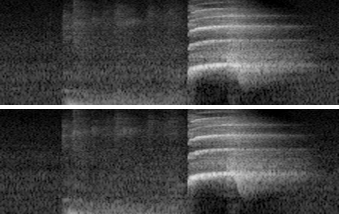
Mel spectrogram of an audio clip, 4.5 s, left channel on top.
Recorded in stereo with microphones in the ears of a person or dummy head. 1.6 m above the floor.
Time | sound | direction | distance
0.8 | a child speaking | 45° right (ahead or behind) | 1.3 m
2.5 | a scream | 75° right (ahead or behind) | 1.4 m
